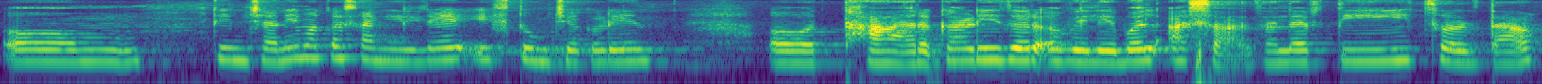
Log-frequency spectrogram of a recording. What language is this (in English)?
Konkani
